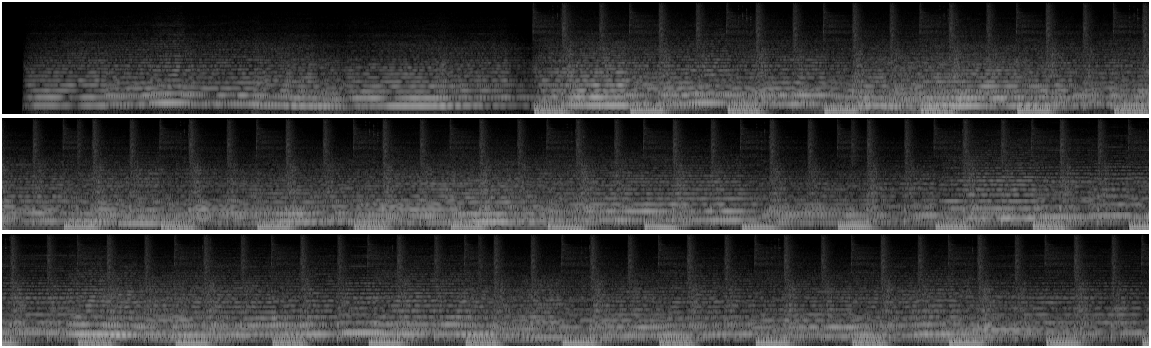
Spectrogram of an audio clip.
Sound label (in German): Walzer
